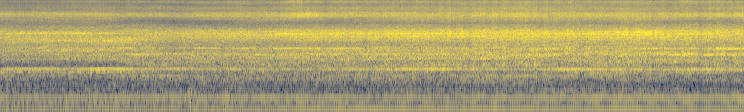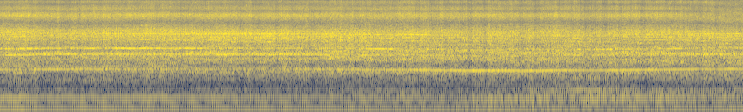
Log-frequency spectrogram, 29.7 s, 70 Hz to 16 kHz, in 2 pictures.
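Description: Massey Ferguson 240 tractor's three-cylinder diesel engine running steadily under the heavy load of an overloaded sugarcane trolley, with a held whine over the engine drone. It grows louder over the first several seconds as the tractor comes closer, then stays level.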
